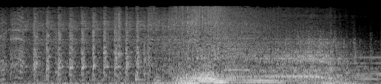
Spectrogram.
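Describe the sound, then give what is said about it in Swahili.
A car's starter cranks in a quick run of rhythmic pulses before the freshly serviced engine catches, revs up loudly, then settles into a steady running hum. “Haya, washa engine.”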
